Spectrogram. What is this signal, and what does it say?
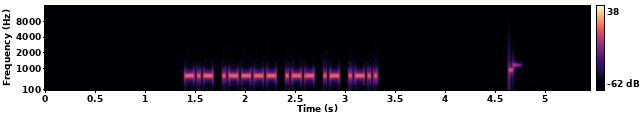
Morse code, heard as a keyed tone, about 38 wpm, 700 Hz. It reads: K1WAL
